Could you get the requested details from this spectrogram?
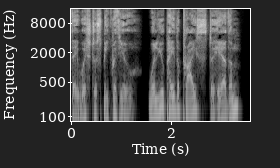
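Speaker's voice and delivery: dry, crackling high rasp like dry leaves. Narrator voicing the goblin speaking to the player, in a dry crackling rasp. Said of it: "he rasps, his voice like the crackling of dry leaves".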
